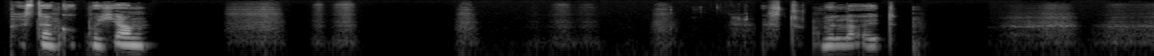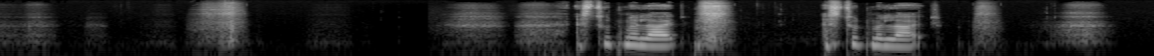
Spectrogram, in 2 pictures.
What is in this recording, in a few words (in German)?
synchron teenager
